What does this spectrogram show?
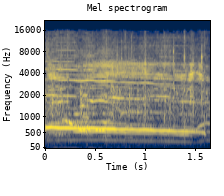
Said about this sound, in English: You get applause around here just for being you.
